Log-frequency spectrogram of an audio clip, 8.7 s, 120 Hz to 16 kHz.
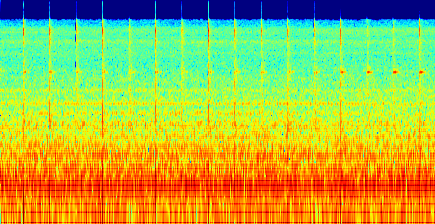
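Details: Sharp snapping clicks about twice a second over a steady hum from a Candela Tri-Vantage Q-switched 755 nm alexandrite laser treating the green part of a tattoo.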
